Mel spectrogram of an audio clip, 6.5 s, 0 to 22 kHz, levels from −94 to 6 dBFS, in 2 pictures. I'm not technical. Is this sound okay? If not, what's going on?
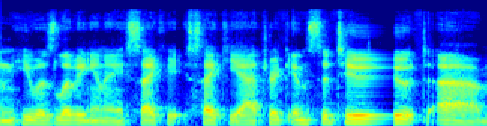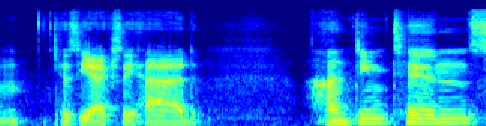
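No. At 2.37 to 2.64 s the speech stalls in a call audio freeze: the last sound stretches into a fading buzz or hiss for about a quarter of a second, then carries on where it stopped with nothing missing. The likely cause is delayed network data running the receiver's buffer empty.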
